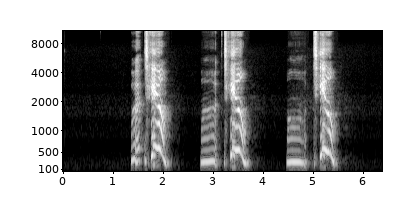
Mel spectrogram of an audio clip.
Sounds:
Sneeze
